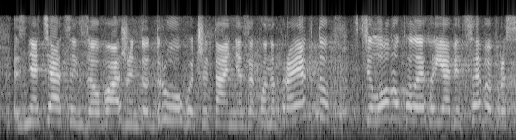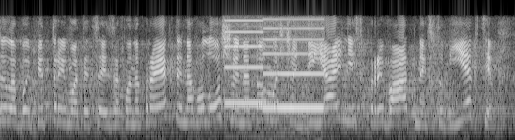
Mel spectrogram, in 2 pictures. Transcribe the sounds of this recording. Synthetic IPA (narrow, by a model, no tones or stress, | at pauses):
zʲnʲɐtʲːat̪sɪɣzɐʊʋɑʒenʲd̪ɔd̪ɾuɦɔɦɔt͡ʃɪt̪ɑnʲːɐzɐkɔnɔpɾɔɛkt̪ʊw̥t͡sʲilˠɔmʊkɔlˠɛɦɐjaʋʲid̪sɛbɛpɾɔsɪlˠɐbɪpʲid̪t̪t̪ːɾɪmʊʋɐt̪ɪt̪sɛjzɐkɔnɔpɾɔɛk̚t̪inɐɦɔlˠɔʃʊjɛnɐt̪ɔmʊʃt͡ʃɔdʲijalʲnʲisʲtʲpɾɪʋɑt̪nɪxsʊbjɛktʲiw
